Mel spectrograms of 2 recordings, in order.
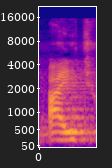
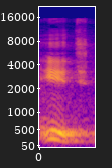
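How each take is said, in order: First: The first vowel sounds like 'eye'. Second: The first vowel sounds like 'ee'. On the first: The speaker calls it wrong. "आई को आई pronounce किया" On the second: The speaker calls it right. "आई को ई pronounce किया"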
